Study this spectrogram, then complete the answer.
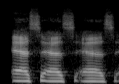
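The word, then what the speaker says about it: Sssssss: in the 70s called so I'm gonna say it just the way that it's spelled SSS but as the trailer will tell you um don't say it hiss it because it's a snake movie oh yeah one ticket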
